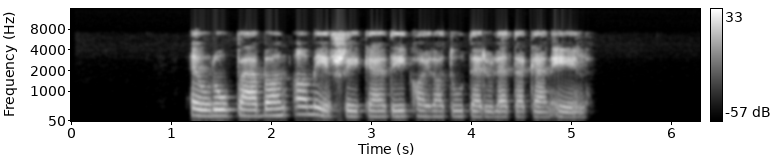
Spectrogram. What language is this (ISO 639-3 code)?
hun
